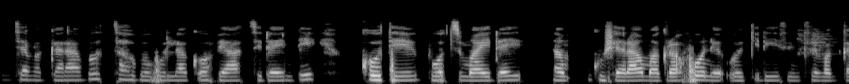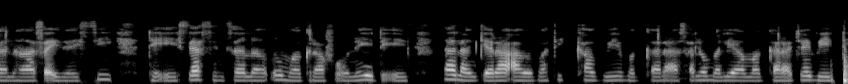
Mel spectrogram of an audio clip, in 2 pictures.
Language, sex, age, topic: Gamo, female, 25-35, government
